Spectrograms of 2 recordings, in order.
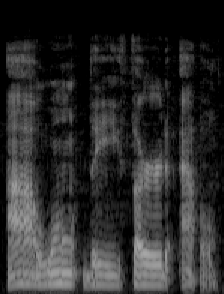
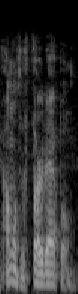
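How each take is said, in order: First: Each word is said separately, choppy. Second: The words flow together smoothly.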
